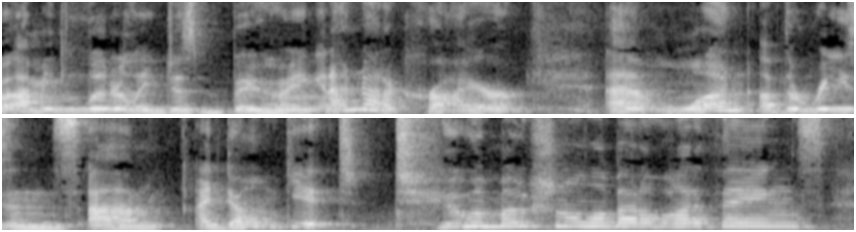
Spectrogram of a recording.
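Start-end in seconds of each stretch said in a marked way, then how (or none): none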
